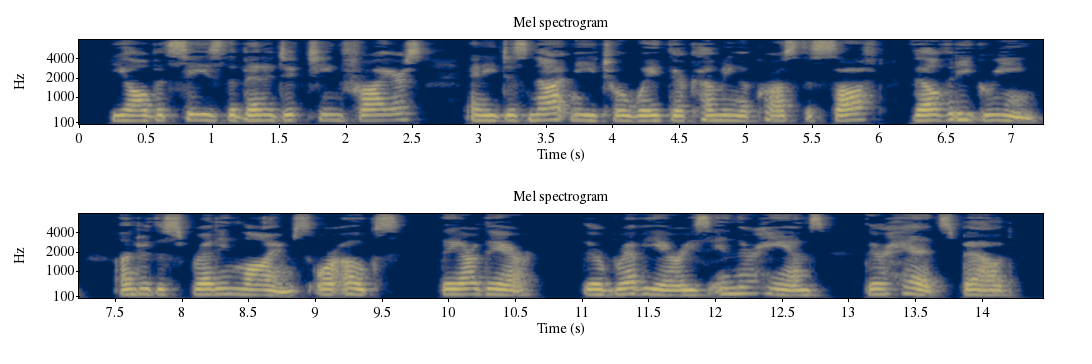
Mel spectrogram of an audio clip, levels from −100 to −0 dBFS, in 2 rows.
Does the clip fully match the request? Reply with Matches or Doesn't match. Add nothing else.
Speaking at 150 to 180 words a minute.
Matches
